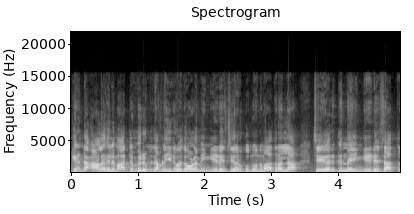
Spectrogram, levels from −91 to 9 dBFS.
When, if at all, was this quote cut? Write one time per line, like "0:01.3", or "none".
0:01.2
